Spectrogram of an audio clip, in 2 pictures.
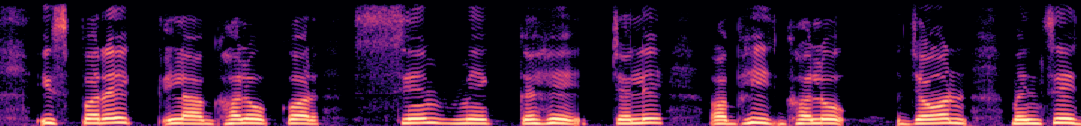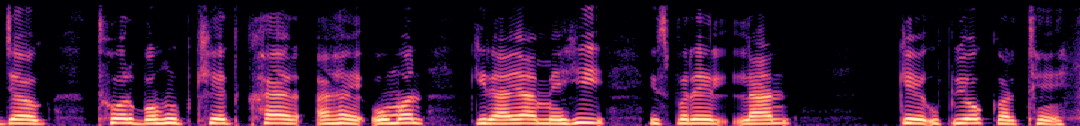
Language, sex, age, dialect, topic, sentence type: Chhattisgarhi, female, 25-30, Northern/Bhandar, agriculture, statement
